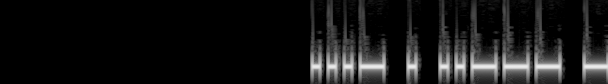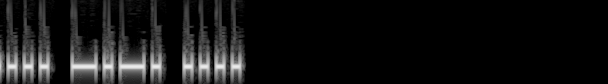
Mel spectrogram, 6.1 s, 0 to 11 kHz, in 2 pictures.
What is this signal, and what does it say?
Morse code, heard as a keyed tone, about 30 wpm, 700 Hz. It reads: VE2BCH
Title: DXCC-100 Call Signs - 6 Characters - Repeated 2x - 30wpm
